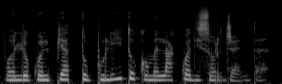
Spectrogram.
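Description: This ASMR piece features a woman in the role of a seductive, imperious vampire mistress giving orders to her captive, her Italian accent soft and condescending. Lightly acted, her medium-pitched voice keeps fairly even intonation, moving slowly and teasingly into whispers, recorded up close on a studio mic without echo.

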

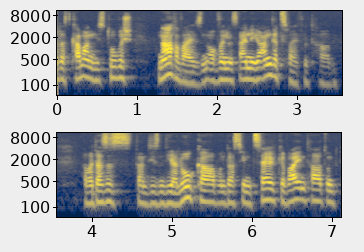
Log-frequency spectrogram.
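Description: A man giving a religious night lecture as a sheikh, swinging from quiet, low remarks to loud, emphatic declarations. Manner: grows loud and emphatic when making a point, drops low and soft at times. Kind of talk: Muharram night sermon. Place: lecture hall of a foundation.

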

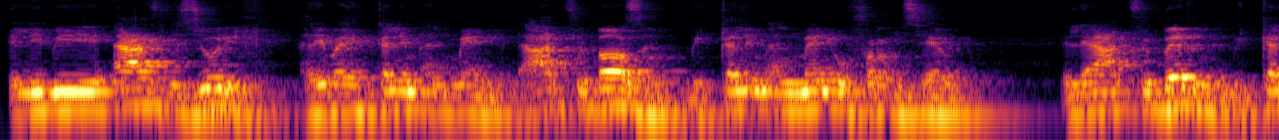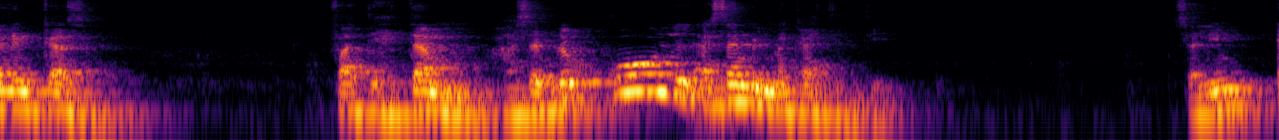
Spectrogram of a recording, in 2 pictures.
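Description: Fast-talking Egyptian man in an echoey room. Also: mid-range voice, a little mellow. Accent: Egyptian Arabic. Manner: chatty and pleading, with frequent religious blessings. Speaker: vlogger giving job advice. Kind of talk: casual advice talk to camera.

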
